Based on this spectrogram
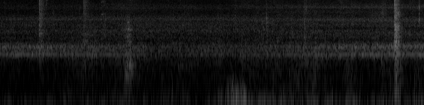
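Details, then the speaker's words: PC water-cooling loop being bled: a steady mid-pitched pump whine under scattered clicks and a dull bump; the pump runs at full pressure with air in the loop and should quieten once the air clears, though it is slightly noisy anyway. "we can hear the pump you can hear the pump cuz it's cuz it's at maximum pressure at the moment once the air once the air runs through it it'll quieten down it's also just a slightly noisy pump"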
